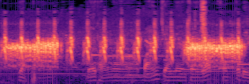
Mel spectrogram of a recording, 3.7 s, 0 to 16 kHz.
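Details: Common snipe, from a night-migration lure recording made in March 2024, gives fast, raspy, repeated chipping notes at about four a second, with a low, droning, voice-like hum underneath in the middle.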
